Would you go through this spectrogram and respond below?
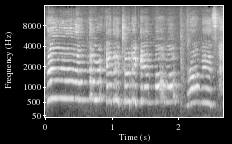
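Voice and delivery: high, fast, tearful pleading wail; retold bawling. Daughter begging her mom through tears, high and fast.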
